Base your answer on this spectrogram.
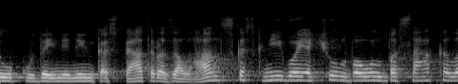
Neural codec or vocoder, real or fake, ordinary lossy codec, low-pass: none; real; Opus, 24 kbps; 14.4 kHz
